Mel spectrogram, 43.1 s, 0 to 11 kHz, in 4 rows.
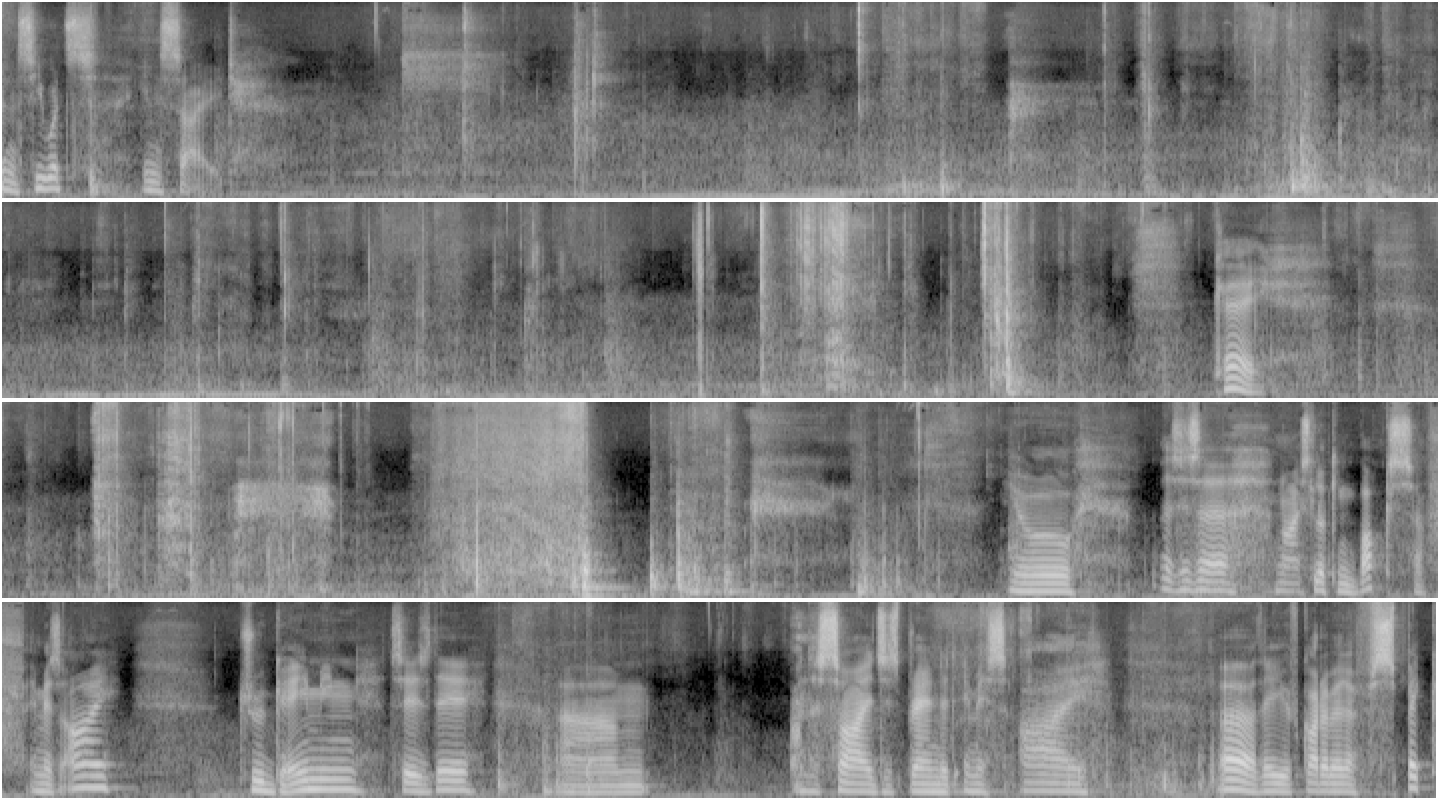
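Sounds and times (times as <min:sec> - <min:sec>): cardboard scraping: 0:06.6 - 0:19.1, 0:21.6 - 0:27.2.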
